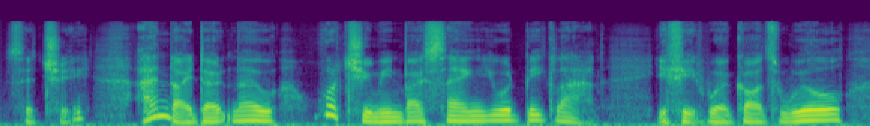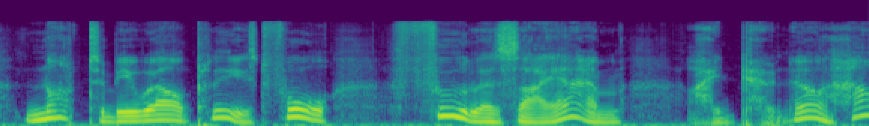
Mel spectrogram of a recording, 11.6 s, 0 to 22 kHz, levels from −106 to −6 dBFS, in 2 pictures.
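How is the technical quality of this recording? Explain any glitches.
The recording has one glitch, a time-stretched section running from 5.16 s to the end at 11.60 s. The speech abruptly slows to about 0.72× pace with unchanged pitch, sounding dragged, likely from software repeating short fragments to lengthen it.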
